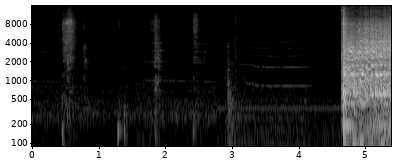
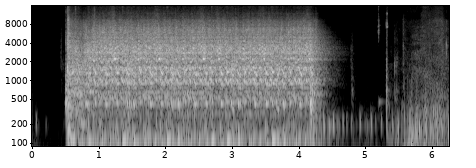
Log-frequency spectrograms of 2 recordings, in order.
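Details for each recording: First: Foxbody 5.0 V8 swap, first start after the fault was found and the inertia switch was reset. A few clicks, then the engine catches at once and settles into a full, even run. Start is normal; O2 sensors and timing still need work. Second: Foxbody 5.0 V8 swap, cranking for about four seconds after the inertia switch reset revived the fuel pump. Even starter cranking at about three beats a second, never catching. Fuel is present but there is no fire, so spark is checked next; the injectors are not firing.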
